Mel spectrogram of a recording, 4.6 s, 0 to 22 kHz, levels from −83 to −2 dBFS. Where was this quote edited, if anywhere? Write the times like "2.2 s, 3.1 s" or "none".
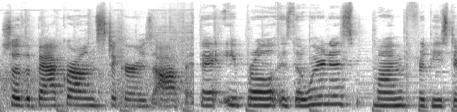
1.9 s, 3.6 s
